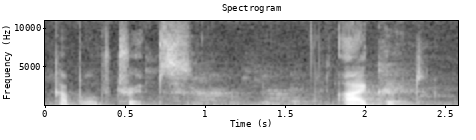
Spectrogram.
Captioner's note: audience chatter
